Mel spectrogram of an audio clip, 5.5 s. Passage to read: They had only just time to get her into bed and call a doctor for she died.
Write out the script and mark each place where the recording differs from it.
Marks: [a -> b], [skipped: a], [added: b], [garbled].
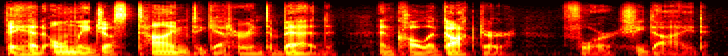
They had only just time to get her into bed and call a doctor for she died.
